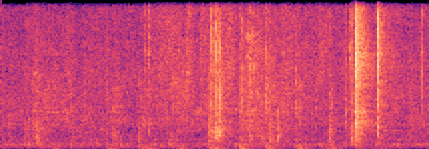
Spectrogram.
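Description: Raw eggs being cracked on the rim of a stainless steel mixing bowl: a sharp crack about two seconds in and another about a second and a half later, among soft low thumps of the bowl being handled on the counter. A steady low hum runs underneath.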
